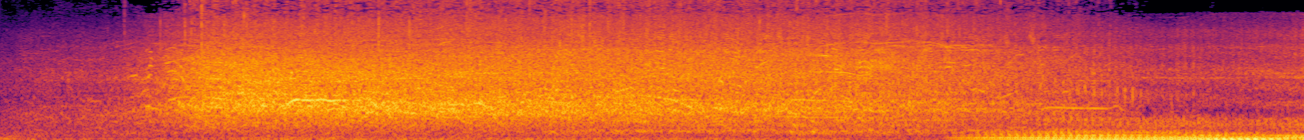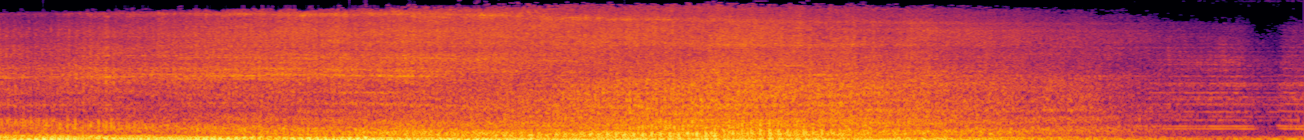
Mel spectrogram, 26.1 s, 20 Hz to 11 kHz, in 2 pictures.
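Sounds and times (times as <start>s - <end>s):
engine throbbing: 9.0s - 24.9s.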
